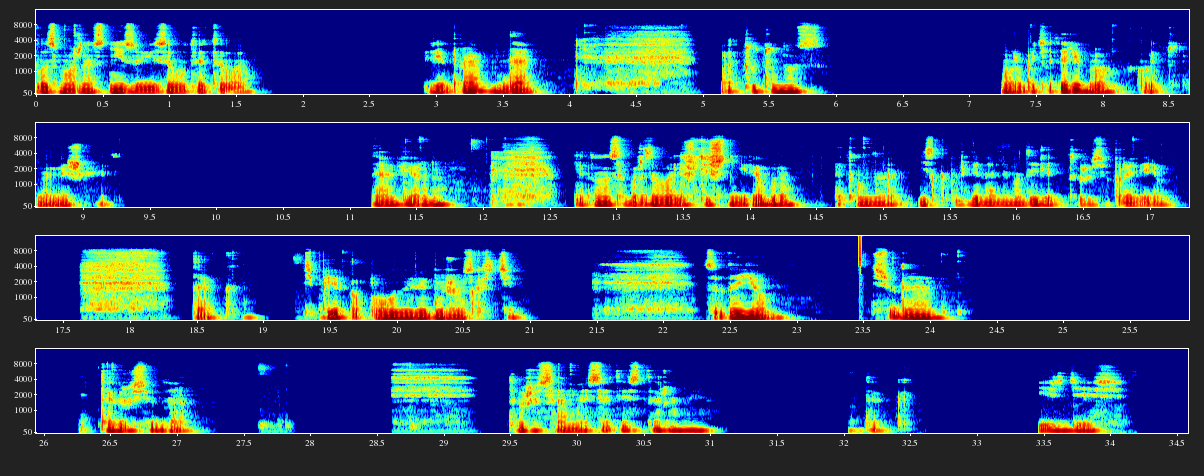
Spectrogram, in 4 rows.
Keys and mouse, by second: 0.0 2, 0.2 click, 1.1 x, 2.4 alt+z, 2.9-4.2 middle drag, 4.7 alt+z, 4.9-6.1 middle drag, 7.5 middle click, 8.7 x, 9.8 alt+z, 10.8 middle click, 11.0 1, 12.2 KP_7, 13.2 g, 15.8 alt+z, 16.6 alt+z, 17.0 middle click, 17.7 2, 18.3-19.3 drag, 19.3 shift+middle click, 19.7 middle click, 28.0 middle click, 31.5 middle click, 32.0 KP_3, 32.9 ctrl+r.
